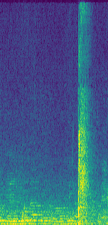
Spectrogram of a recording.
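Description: A man's drawn-out voice, held on a steady low pitch through the microphone, with a short sharp hiss about one and a half seconds in.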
